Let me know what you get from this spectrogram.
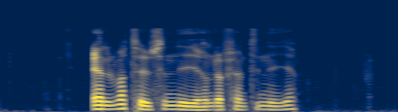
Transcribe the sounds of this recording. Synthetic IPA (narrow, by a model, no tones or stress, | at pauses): ɛlvat̪ʰʉ̟ːsənːiːʊɦɵnd̪ɾafɛmt̪ʰɪniːʊ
